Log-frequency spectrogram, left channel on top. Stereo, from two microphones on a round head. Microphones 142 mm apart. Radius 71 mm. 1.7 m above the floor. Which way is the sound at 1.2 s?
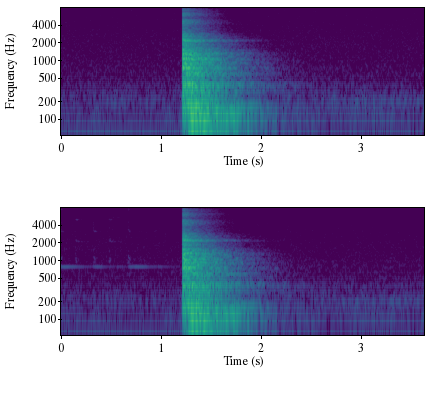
10° left (ahead or behind).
